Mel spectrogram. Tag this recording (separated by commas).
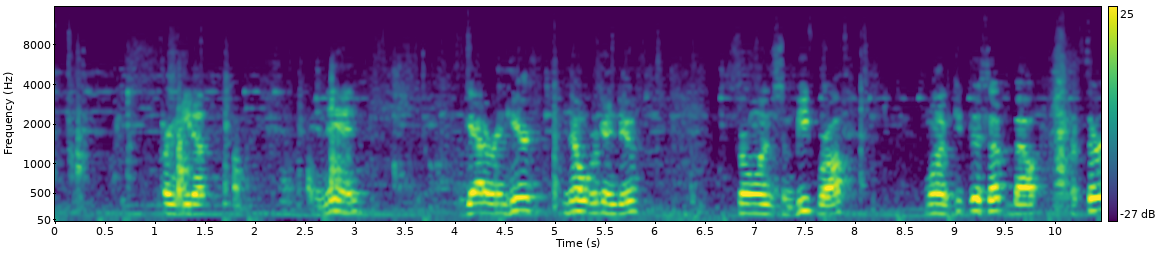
Music, dishes, pots and pans, Speech, inside a small room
